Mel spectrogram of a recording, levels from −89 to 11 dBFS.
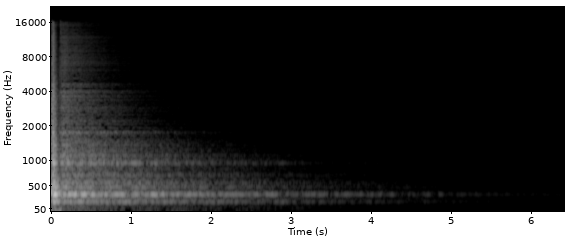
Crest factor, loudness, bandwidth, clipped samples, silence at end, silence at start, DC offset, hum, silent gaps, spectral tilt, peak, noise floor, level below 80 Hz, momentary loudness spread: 28 dB; -32 LUFS; 16.5 kHz; under 0.1%; 4.15 s; 0 s; under 0.1%; none; none; -4.5 dB/octave; -6 dBFS; under -90 dBFS; -64 dBFS; 23 LU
